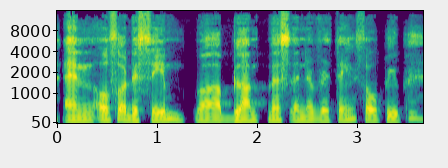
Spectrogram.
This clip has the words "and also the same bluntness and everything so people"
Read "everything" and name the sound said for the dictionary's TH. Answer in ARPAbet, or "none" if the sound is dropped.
T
